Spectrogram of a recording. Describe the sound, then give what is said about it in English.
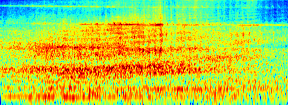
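A helicopter passes overhead above Newark City Hall during the funeral of Mayor Ken Gibson, signaling a march to Newark Symphony Hall, its steady rotor and engine roar filling the air at a constant, fairly loud level with a faint high whine, with no voices. “A helicopter flies overhead, signaling a march down to Newark Symphony Hall for the funeral service.”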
